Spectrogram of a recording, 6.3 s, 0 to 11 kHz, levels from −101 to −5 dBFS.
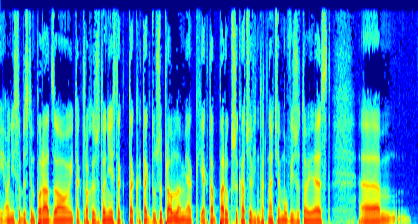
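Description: Speech plays throughout about 1.38 times too fast and roughly 5.5 semitones high, a wrong sample rate fault consistent with 16 kHz audio played at 22 kHz. On a spectrogram, harmonics and formants sit shifted upward and syllables appear squeezed in time.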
